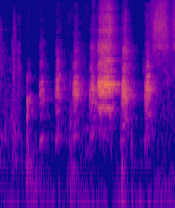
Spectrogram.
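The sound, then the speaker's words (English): Chickens cluck and squawk on a small farm of banana trees and cassava plants, a busy run of many short, uneven calls that swell to a louder stretch midway before trailing off. “with a few chickens running around and making a racket.”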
